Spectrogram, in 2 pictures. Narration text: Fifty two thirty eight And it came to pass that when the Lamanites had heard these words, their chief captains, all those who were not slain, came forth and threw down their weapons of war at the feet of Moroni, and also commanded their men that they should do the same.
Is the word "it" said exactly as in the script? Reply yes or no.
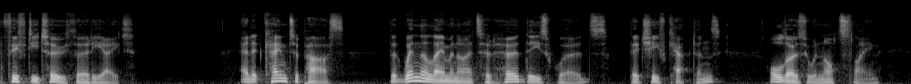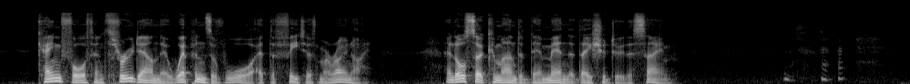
yes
